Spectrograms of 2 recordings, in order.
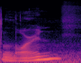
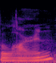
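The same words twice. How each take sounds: First: The first syllable sounds like 'lore'. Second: The first syllable sounds like 'lar'. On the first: This is the common American pronunciation. "a lot of people pronounce it as Lauren, and I think that's how it's typically said" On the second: This is how the family says it. "So instead of the lore part, it's Lar"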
